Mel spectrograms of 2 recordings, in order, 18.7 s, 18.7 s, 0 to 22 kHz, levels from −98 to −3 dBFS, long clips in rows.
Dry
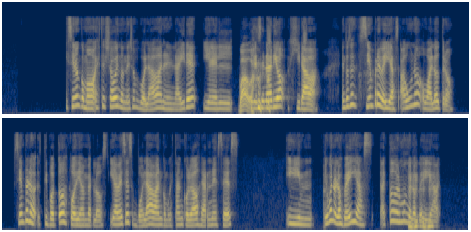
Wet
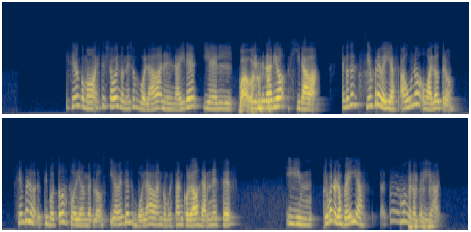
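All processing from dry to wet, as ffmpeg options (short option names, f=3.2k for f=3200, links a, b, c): -filter_complex "[0:a]asettb=1/sr,asplit=3[a][b][c];[a]atrim=end=6.184[d];[b]atrim=start=6.18:end=7.09,asetpts=PTS-STARTPTS,afade=t=in:d=0.004:c=qsin,afade=t=out:st=0.906:d=0.004:c=qsin,agate=range=-32dB:threshold=-58dB:ratio=16:release=100:detection=peak,tiltshelf=f=710:g=-4.5[e];[c]atrim=start=7.086[f];[d][e]acrossfade=d=0.004:c1=hsin:c2=qsin[g];[g][f]acrossfade=d=0.004:c1=qsin:c2=hsin,asettb=1/sr,asplit=3[h][i][j];[h]atrim=end=8.864[k];[i]atrim=start=8.86:end=12.6,asetpts=PTS-STARTPTS,afade=t=in:d=0.004:c=qsin,afade=t=out:st=3.736:d=0.004:c=qsin,equalizer=f=350:w=0.69:g=7.5,acompressor=threshold=-29dB:ratio=2.5:attack=3.2:release=140:knee=1:detection=peak,aphaser=in_gain=1:out_gain=1:delay=4.5:decay=0.24:speed=1:type=sinusoidal[l];[j]atrim=start=12.596[m];[k][l]acrossfade=d=0.004:c1=hsin:c2=qsin[n];[n][m]acrossfade=d=0.004:c1=qsin:c2=hsin,asettb=1/sr,asplit=3[o][p][q];[o]atrim=end=16.604[r];[p]atrim=start=16.6:end=17.31,asetpts=PTS-STARTPTS,afade=t=in:d=0.004:c=qsin,afade=t=out:st=0.706:d=0.004:c=qsin,acompressor=threshold=-34dB:ratio=3:attack=3.2:release=140:knee=1:detection=peak,volume=34dB,asoftclip=hard,volume=-34dB,highpass=210,equalizer=f=590:t=q:w=4:g=5,equalizer=f=870:t=q:w=4:g=-8,equalizer=f=1.2k:t=q:w=4:g=-9,equalizer=f=2.3k:t=q:w=4:g=-9,lowpass=f=2.9k:w=0.5412,lowpass=f=2.9k:w=1.3066[s];[q]atrim=start=17.306[t];[r][s]acrossfade=d=0.004:c1=hsin:c2=qsin[u];[u][t]acrossfade=d=0.004:c1=qsin:c2=hsin,lowpass=f=1.6k:w=0.5412,lowpass=f=1.6k:w=1.3066,dynaudnorm=f=290:g=17:m=5dB,bandreject=f=60:t=h:w=6,bandreject=f=120:t=h:w=6,bandreject=f=180:t=h:w=6,bandreject=f=240:t=h:w=6,bandreject=f=300:t=h:w=6,bandreject=f=360:t=h:w=6,bandreject=f=420:t=h:w=6,bandreject=f=480:t=h:w=6,bandreject=f=540:t=h:w=6,volume=3dB"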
